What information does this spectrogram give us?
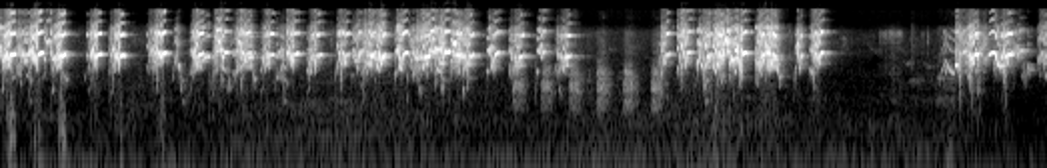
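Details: Female Javan myna calling a male, with loud, rapid bursts of harsh, squeaky high chattering separated by short pauses and a longer silence before a final burst.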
